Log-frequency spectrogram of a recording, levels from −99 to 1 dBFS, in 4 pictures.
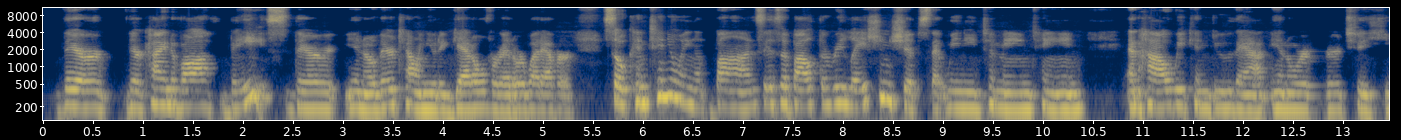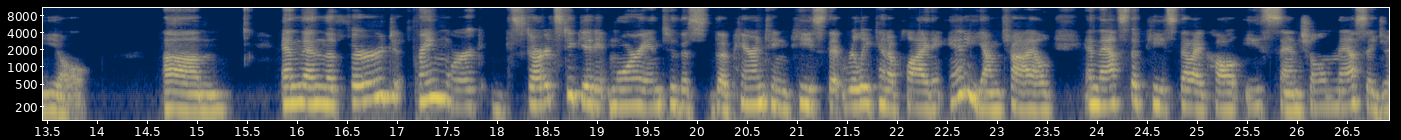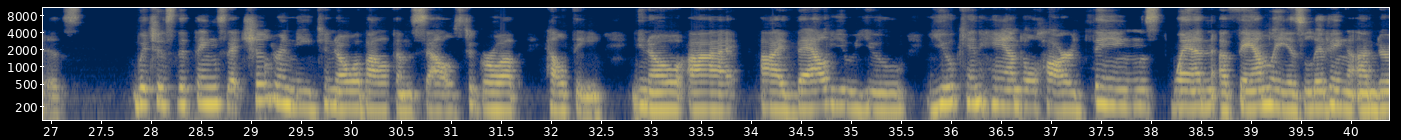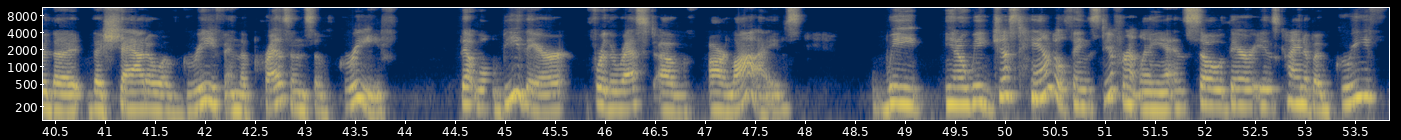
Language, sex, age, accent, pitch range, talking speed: English, female, 50-69, American, 175-215 Hz, 155 wpm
